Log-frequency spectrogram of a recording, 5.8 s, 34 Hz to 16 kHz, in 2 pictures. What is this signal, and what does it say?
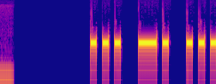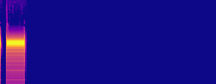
Morse code, heard as a keyed tone, about 15 wpm, 700 Hz. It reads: SNV
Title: USA Call Sign Postfixes - 3 Letters 15wpm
